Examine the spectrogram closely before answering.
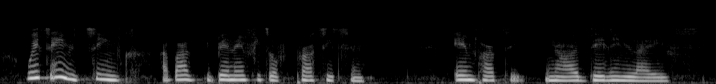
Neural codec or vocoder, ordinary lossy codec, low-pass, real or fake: codec, 16 kHz, 4.8 kbps, FACodec; Opus, 64 kbps; 5.4 kHz; fake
